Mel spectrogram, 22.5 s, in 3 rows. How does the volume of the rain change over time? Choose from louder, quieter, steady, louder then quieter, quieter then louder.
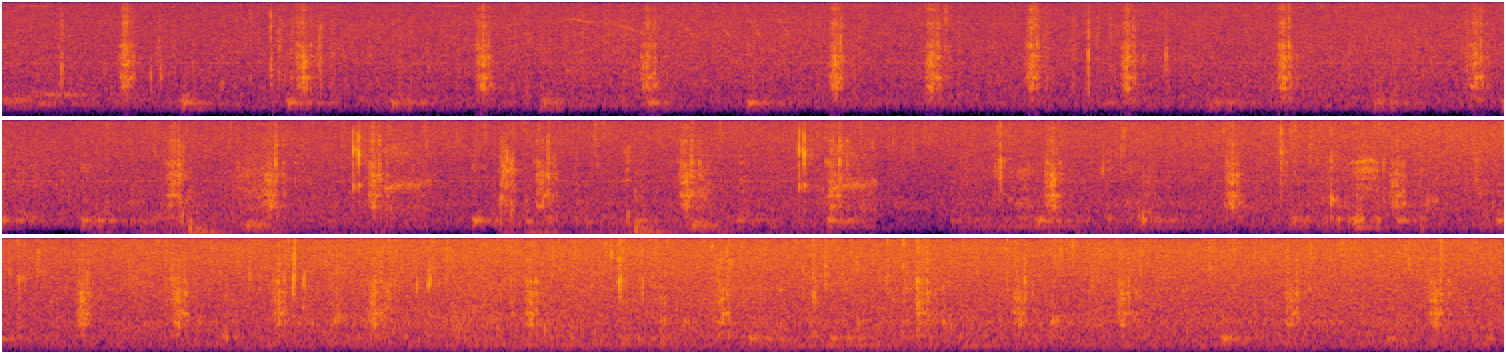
louder.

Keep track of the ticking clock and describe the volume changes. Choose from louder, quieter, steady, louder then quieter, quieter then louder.
steady.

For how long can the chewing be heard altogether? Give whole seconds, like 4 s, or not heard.
12 s.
